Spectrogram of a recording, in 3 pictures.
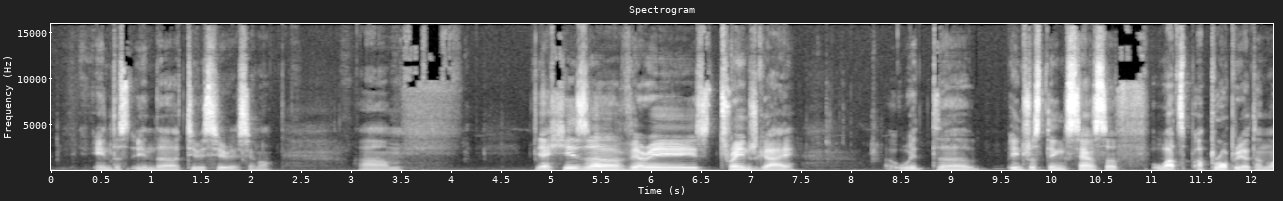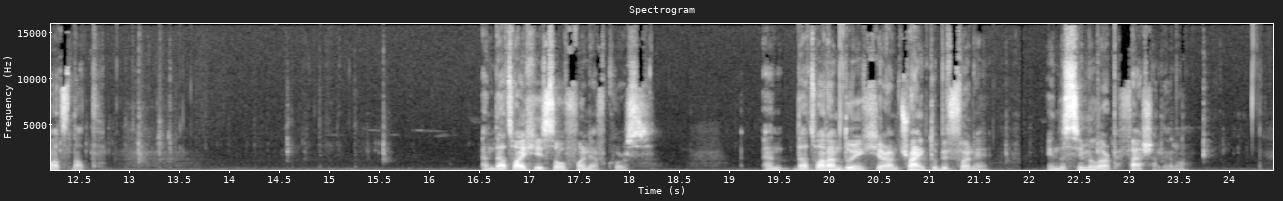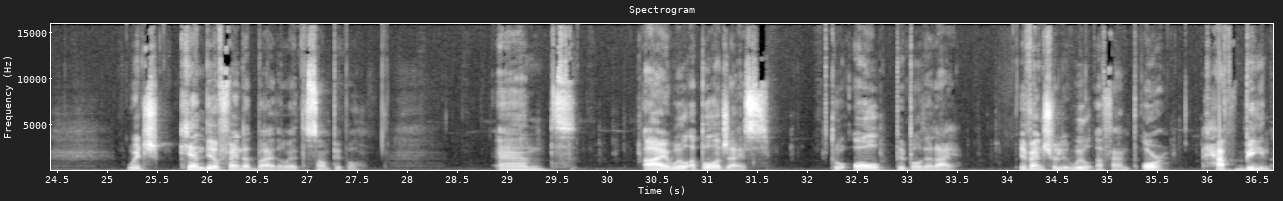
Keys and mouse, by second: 6.5-12.9 alt+drag, 12.9-14.4 drag, 14.4 ctrl+alt+right click, 14.6-16.5 alt+drag, 27.7-29.0 right drag, 29.0-34.6 ctrl+alt+drag, 34.6-36.6 alt+shift+right drag.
